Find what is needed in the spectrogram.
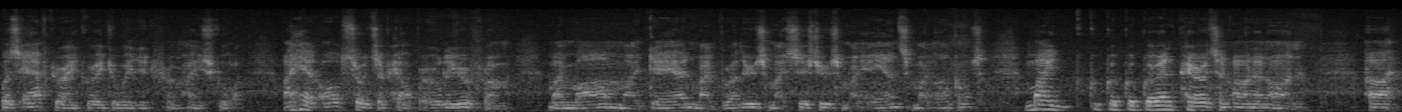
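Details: Adult male who stutters, member of a stuttering support group; stuttering.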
